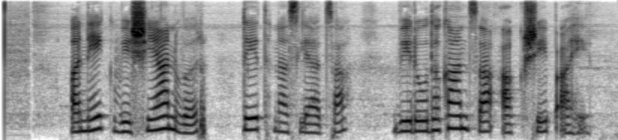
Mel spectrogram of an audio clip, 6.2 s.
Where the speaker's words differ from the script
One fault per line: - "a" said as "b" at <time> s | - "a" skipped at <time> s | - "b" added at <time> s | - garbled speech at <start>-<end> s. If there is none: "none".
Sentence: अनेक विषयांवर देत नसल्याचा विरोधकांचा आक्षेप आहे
none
